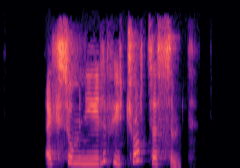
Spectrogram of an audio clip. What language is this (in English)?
Kabyle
